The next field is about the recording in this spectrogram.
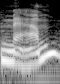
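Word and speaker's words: ma'am: and after that it's just mam rhymes with jam and it's always a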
